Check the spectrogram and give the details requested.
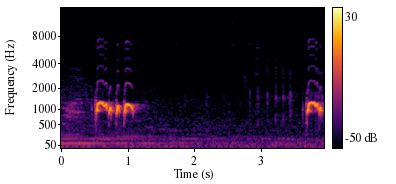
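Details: Male local zebra dove singing to provoke rivals into answering: one phrase of three or four mellow, rolling cooing notes, with a second phrase starting at the end over faint background hum.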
